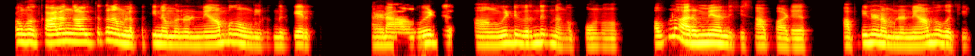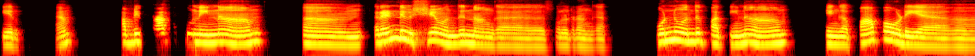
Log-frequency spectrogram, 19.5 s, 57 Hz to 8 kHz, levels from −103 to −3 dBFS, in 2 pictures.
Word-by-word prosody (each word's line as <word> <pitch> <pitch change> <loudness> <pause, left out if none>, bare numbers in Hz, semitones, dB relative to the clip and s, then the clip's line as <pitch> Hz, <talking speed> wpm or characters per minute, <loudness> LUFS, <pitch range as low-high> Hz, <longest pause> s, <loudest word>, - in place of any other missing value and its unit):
அவங்க 200 0 +1
காலங்காலத்துக்கு 205 +2 +5
நம்மள 180 -4 +2
பத்தி, - - -8
நம்மளோட 160 -1 -2
ஞாபகம் 185 +4 +1
அவங்களுக்கு 150 -2 -6
இருந்துகிட்டே 150 +2 -1
இருக்கும். 150 - -13 0.5
"அடடா! 155 0 0
அவங்க 150 0 -6
வீட்டு 185 -1 0 0.3
அவங்க 155 0 -2
வீட்டு 185 +1 -1
விருந்துக்கு 180 +1 -3
நாங்க 140 -2 -13
போனோம். 140 -1 -9 0.4
அவ்ளோ 320 - -4
அருமையா 185 0 +5
இருந்துச்சு 155 -4 -4
சாப்பாடு." 145 -2 -3 0.5
அப்படின்னு 185 +6 -1
நம்மள 150 -3 -2
ஞாபகம் 170 +3 +1
வெச்சுக்கிட்டே 155 0 -7
இருப்பாங்க. 150 +5 -10 0.6
அப்டி 200 +2 -1 0.2
பாக்க 215 +1 +4 0.2
போனீங்கன்னா, 200 0 +3 0.8
ஆம், 160 -2 0 0.3
2 275 +6 +6
விஷயம் 225 -1 +2
வந்து 175 +2 +1
நாங்க 150 -2 -3 0.5
சொல்றேங்க. 140 -3 -9 0.6
ஒண்ணு 235 +3 +3
வந்து 210 +1 +1
பாத்தீங்கன்னா, 175 +2 -1 0.8
எங்க 165 -1 0 0.2
பாப்பாவுடைய 205 -7 +4 0.4
ஆ, - - -4
170 Hz, 125 wpm, -24 LUFS, 150-195 Hz, 0.8 s, 2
